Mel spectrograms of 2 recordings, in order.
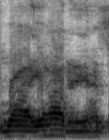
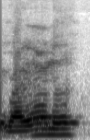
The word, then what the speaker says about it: Raya: Sister Rayana, am I saying it right? Rayana? Sister Right. Raya? Sister Raya, give her a hand.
